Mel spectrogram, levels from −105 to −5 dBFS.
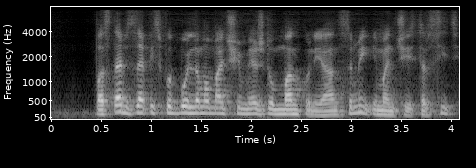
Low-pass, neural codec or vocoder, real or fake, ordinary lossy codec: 7.2 kHz; codec, 16 kHz, about 1 kbps, DyCAST, with the encoder's durations; fake; AAC, 48 kbps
